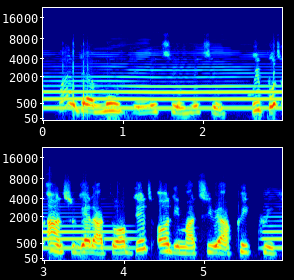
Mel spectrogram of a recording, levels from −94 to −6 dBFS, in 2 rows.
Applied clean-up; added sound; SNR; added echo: none; Wind instrument, woodwind instrument; 10 dB; none.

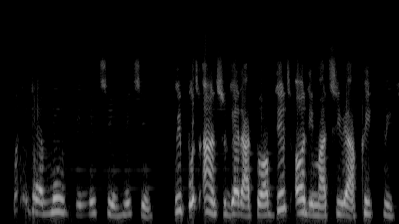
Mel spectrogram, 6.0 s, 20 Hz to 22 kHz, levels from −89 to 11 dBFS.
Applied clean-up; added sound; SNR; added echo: neural mask model DeepFilterNet 3.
